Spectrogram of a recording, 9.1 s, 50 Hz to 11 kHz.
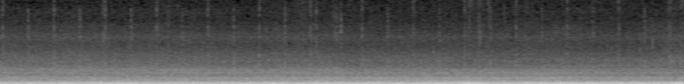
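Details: Subaru Outback wagon, original front end at 130,000 miles, driving on highway in snow: steady low buzzing drone under road noise, holding constant; source unknown, owner mentions bearings.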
